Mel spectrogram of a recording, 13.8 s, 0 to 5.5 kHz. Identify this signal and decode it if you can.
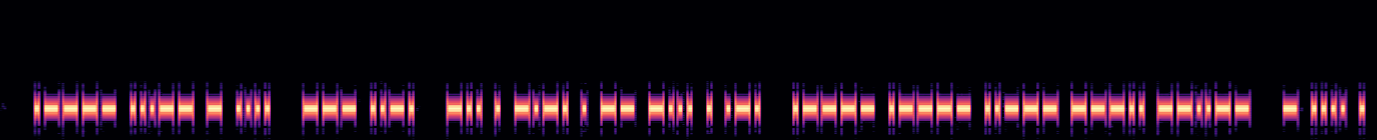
Morse code, heard as a keyed tone, about 25 wpm, 600 Hz. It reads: 13TH OF DECEMBER 1128, THE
